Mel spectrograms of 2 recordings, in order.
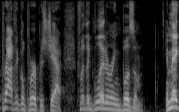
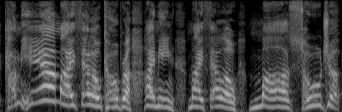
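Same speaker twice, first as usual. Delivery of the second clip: the Doctor; 4 semitones higher than usual. Retold or imitated. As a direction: coax grandly like an overacting mad scientist. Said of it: "he talks like this throughout the entire movie".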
